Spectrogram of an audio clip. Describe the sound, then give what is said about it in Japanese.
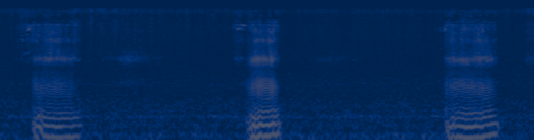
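A sleeping male cat snores three times, each rasping breath about half a second long with a steady pause between, moderately loud over a quiet background; the cat is asleep right next to the person recording. “聞こえましたうちの問題児のオス猫のいびきでございます。”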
